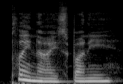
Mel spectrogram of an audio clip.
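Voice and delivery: high, lilting playful voice; playful scolding. A narrator's reading. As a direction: chide him jokingly, high. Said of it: "Tooth joked".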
